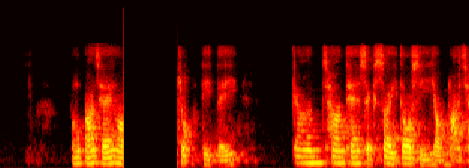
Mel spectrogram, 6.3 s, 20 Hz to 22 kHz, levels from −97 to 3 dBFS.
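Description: At 1.65 s the speech stops dead in mid-flow. Silence holds until 2.37 s, a gap of about 0.72 s. Then the speech resumes. This is a playback stall. The player likely ran short of data, or its output thread was held up, so nothing reached the output until it recovered. The cut is abrupt at both edges. It sounds like a sudden dropout rather than a natural pause. The HD Voice coding around it stays clear.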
